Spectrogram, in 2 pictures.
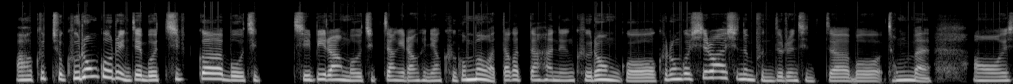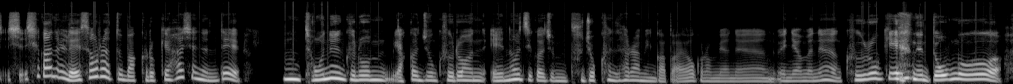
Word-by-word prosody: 아 205 Hz, +1 st, +1 dB
그쵸. 250 Hz, +1 st, -2 dB
그런 330 Hz, -, +3 dB
거를 315 Hz, -6 st, +3 dB
인제 220 Hz, +1 st, +3 dB
뭐 200 Hz, 0 st, +3 dB
집과 250 Hz, +4 st, +3 dB
뭐 195 Hz, -4 st, +1 dB
직 190 Hz, -1 st, -2 dB, 0.3 s
집이랑 215 Hz, 0 st, +2 dB
뭐 180 Hz, -1 st, -1 dB
직장이랑 185 Hz, -1 st, -2 dB
그냥 180 Hz, 0 st, -4 dB
그것만 215 Hz, +6 st, +4 dB
왔다 200 Hz, -1 st, -2 dB
갔다 205 Hz, -1 st, -3 dB
하는 190 Hz, -2 st, -3 dB
그런 195 Hz, 0 st, +1 dB
거. 155 Hz, 0 st, -1 dB
그런 235 Hz, +5 st, 0 dB
거 255 Hz, -, +1 dB
싫어하시는 285 Hz, -4 st, +1 dB
분들은 180 Hz, -1 st, -4 dB
진짜 165 Hz, -1 st, -5 dB
뭐 155 Hz, -1 st, -4 dB
정말 190 Hz, -6 st, 0 dB, 0.4 s
어 175 Hz, -1 st, -3 dB
시 185 Hz, -, -3 dB
시 210 Hz, -, 0 dB
시간을 385 Hz, +2 st, 0 dB
내서라도 250 Hz, -, +2 dB
막 190 Hz, -3 st, -4 dB
그렇게 185 Hz, +3 st, -5 dB
하시는데 255 Hz, -, -2 dB, 0.5 s
음 240 Hz, -2 st, +7 dB
저는 250 Hz, +6 st, +5 dB
그런 205 Hz, -2 st, 0 dB
약간 185 Hz, +5 st, -3 dB
좀 185 Hz, -1 st, -5 dB
그런 185 Hz, -1 st, -3 dB
에너지가 190 Hz, +2 st, 0 dB
좀 165 Hz, -2 st, -7 dB
부족한 185 Hz, +4 st, -6 dB
사람인가 170 Hz, -5 st, -6 dB
봐요 145 Hz, +4 st, -9 dB
그러면은. 145 Hz, -1 st, -11 dB
왜냐면은 160 Hz, +3 st, -7 dB
그러기에는 250 Hz, +1 st, +3 dB
너무 225 Hz, -1 st, +4 dB
200 Hz, 325 characters per minute, -21 LUFS, 175-235 Hz, 0.5 s, 음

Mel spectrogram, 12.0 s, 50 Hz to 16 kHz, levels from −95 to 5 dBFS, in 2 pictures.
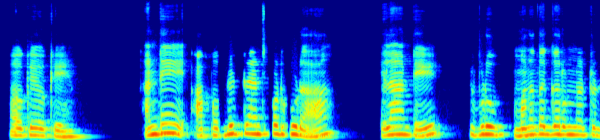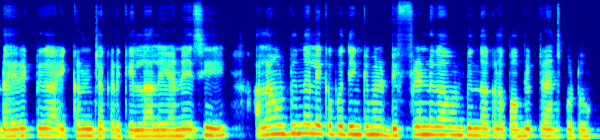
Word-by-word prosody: Okay, 180 Hz, +1 st, 0 dB
okay. 170 Hz, -3 st, -3 dB, 0.9 s
అంటే 210 Hz, +4 st, +4 dB, 0.3 s
ఆ -, -, -1 dB
public 200 Hz, +4 st, 0 dB
transport 215 Hz, -1 st, +1 dB
కూడా 190 Hz, -6 st, +4 dB, 0.7 s
ఎలా 190 Hz, +3 st, +3 dB
అంటే, 190 Hz, -5 st, -1 dB, 0.5 s
ఇప్పుడు 205 Hz, +2 st, +5 dB, 0.3 s
మన 175 Hz, +2 st, +3 dB
దగ్గరున్నట్టు 200 Hz, -2 st, +1 dB
డైరెక్ట్‌గా 175 Hz, +1 st, -1 dB
ఇక్కడి 170 Hz, +1 st, -2 dB
నుంచి 170 Hz, -1 st, +1 dB
అక్కడికెళ్ళాలి 160 Hz, 0 st, -1 dB
అనేసి 170 Hz, +3 st, +1 dB, 0.5 s
అలా 200 Hz, +3 st, +1 dB
ఉంటుందా? 230 Hz, +2 st, +2 dB
లేకపోతే 210 Hz, -1 st, +1 dB
ఇంకేమైనా 205 Hz, -1 st, +1 dB
డిఫరెంట్‌గా 200 Hz, +3 st, +1 dB
ఉంటుందా 180 Hz, -2 st, 0 dB
అక్కడ 175 Hz, 0 st, -3 dB
పబ్లిక్ 170 Hz, +2 st, -2 dB
ట్రాన్స్‌పోర్టు? 165 Hz, -1 st, -4 dB
185 Hz, 130 wpm, -22 LUFS, 170-205 Hz, 0.9 s, ఇప్పుడు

